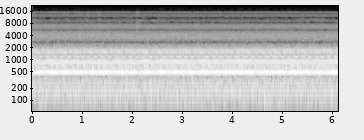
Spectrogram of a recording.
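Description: A steady, thin whine with a faint hum underneath stays level throughout; the fridge whines, and the cause cannot be told.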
